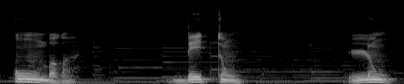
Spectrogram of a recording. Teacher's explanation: This sound is exactly like a regular O, but with the air flowing through the nose as well as the mouth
